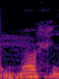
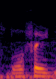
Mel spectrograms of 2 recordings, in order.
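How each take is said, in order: First: बॉफी ending on an open "ee"; silent t. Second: बॉफेट with the final t sounded; wrong pronunciation. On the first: Teacher giving students the correct reading, t silent. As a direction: say बॉफी with no t at the end. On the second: Teacher warning students off the spelt reading, t sounded. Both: Shown as a demonstration. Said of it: "बॉफेट नहीं पढ़ेंगे".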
